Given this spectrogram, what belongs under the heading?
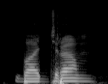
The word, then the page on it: bajram: mpur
